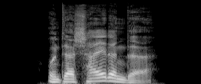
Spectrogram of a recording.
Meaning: inflection of unterscheidend: 1. strong/mixed nominative/accusative feminine singular 2. strong nominative/accusative plural 3. weak nominative all-gender singular
- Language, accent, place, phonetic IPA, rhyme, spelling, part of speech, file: German, Germany, Berlin, [ˌʊntɐˈʃaɪ̯dn̩də], -aɪ̯dn̩də, unterscheidende, adjective, De-unterscheidende.ogg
